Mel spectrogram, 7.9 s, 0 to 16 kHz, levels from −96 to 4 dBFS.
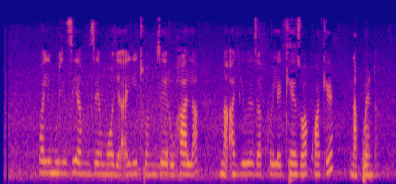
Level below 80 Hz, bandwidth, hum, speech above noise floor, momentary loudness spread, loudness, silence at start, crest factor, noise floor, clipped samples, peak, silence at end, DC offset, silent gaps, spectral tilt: -62 dBFS; 11.5 kHz; none; 20 dB; 10 LU; -28 LUFS; 0.1 s; 22 dB; -48 dBFS; under 0.1%; -8 dBFS; 0.1 s; under 0.1%; none; -5 dB/octave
